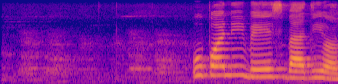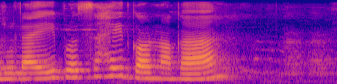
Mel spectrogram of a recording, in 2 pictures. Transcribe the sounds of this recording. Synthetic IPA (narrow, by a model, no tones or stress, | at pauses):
upʌnibesbad̪iɦʌɾulajprot̪saɦit̪ɡʌrnʌka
